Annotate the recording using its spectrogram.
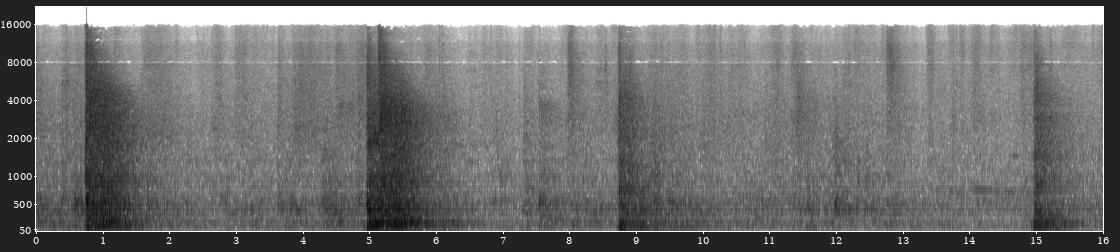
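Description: Aikido breakfalls: thrown partners' bodies landing on tatami mats, four heavy thuds a few seconds apart, each ringing on in a large hall. A few lighter thumps fall between them.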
